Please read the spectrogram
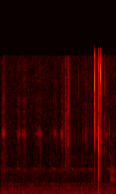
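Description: Faint sound of a ballpoint pen writing on paper, with a single light click near the end.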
